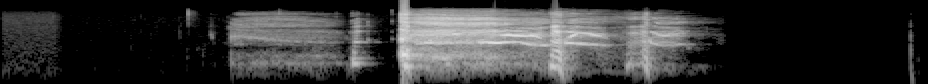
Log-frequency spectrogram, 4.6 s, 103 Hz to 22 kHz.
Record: {"cough_length": "4.6 s", "cough_amplitude": 26028, "cough_signal_mean_std_ratio": 0.4, "survey_phase": "beta (2021-08-13 to 2022-03-07)", "age": "45-64", "gender": "Female", "wearing_mask": "No", "symptom_cough_any": true, "symptom_new_continuous_cough": true, "symptom_runny_or_blocked_nose": true, "symptom_shortness_of_breath": true, "symptom_fatigue": true, "symptom_headache": true, "symptom_change_to_sense_of_smell_or_taste": true, "symptom_onset": "3 days", "smoker_status": "Never smoked", "respiratory_condition_asthma": true, "respiratory_condition_other": false, "recruitment_source": "Test and Trace", "submission_delay": "2 days", "covid_test_result": "Positive", "covid_test_method": "RT-qPCR", "covid_ct_value": 23.2, "covid_ct_gene": "ORF1ab gene"}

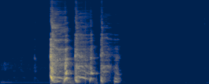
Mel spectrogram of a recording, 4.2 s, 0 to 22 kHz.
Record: {"cough_length": "4.2 s", "cough_amplitude": 32768, "cough_signal_mean_std_ratio": 0.27, "survey_phase": "beta (2021-08-13 to 2022-03-07)", "age": "65+", "gender": "Male", "wearing_mask": "No", "symptom_none": true, "smoker_status": "Never smoked", "respiratory_condition_asthma": false, "respiratory_condition_other": false, "recruitment_source": "REACT", "submission_delay": "1 day", "covid_test_result": "Negative", "covid_test_method": "RT-qPCR"}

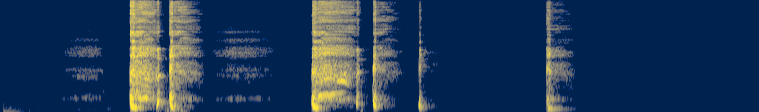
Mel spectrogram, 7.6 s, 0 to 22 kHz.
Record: {"cough_length": "7.6 s", "cough_amplitude": 32768, "cough_signal_mean_std_ratio": 0.28, "survey_phase": "beta (2021-08-13 to 2022-03-07)", "age": "65+", "gender": "Male", "wearing_mask": "No", "symptom_cough_any": true, "symptom_runny_or_blocked_nose": true, "symptom_onset": "3 days", "smoker_status": "Never smoked", "respiratory_condition_asthma": false, "respiratory_condition_other": false, "recruitment_source": "Test and Trace", "submission_delay": "2 days", "covid_test_result": "Positive", "covid_test_method": "RT-qPCR", "covid_ct_value": 16.2, "covid_ct_gene": "ORF1ab gene", "covid_ct_mean": 16.3, "covid_viral_load": "4400000 copies/ml", "covid_viral_load_category": "High viral load (>1M copies/ml)"}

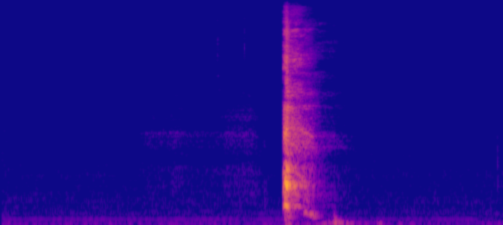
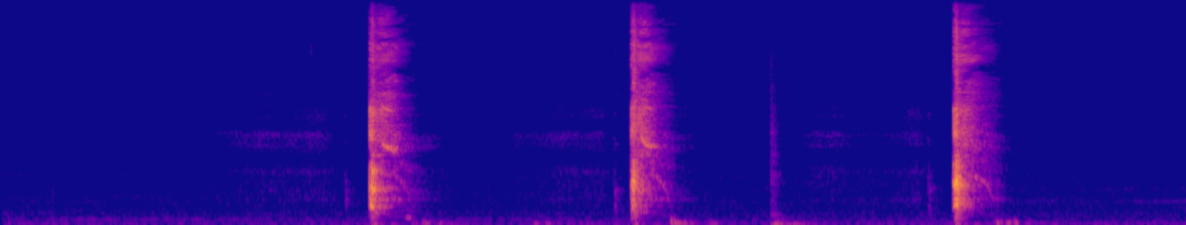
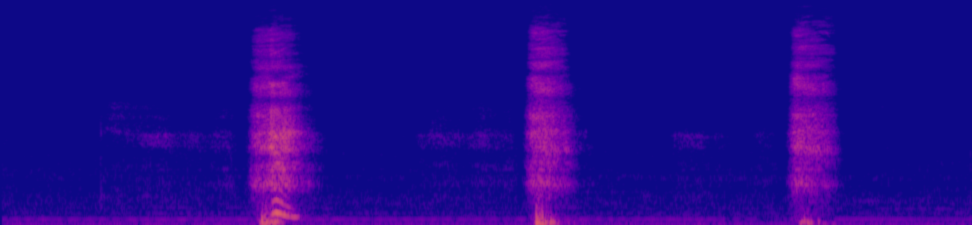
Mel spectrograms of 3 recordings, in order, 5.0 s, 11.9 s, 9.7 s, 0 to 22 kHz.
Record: {"cough_length": "5.0 s", "cough_amplitude": 32768, "cough_signal_mean_std_ratio": 0.13, "three_cough_length": "11.9 s", "three_cough_amplitude": 32768, "three_cough_signal_mean_std_ratio": 0.16, "exhalation_length": "9.7 s", "exhalation_amplitude": 3238, "exhalation_signal_mean_std_ratio": 0.32, "survey_phase": "beta (2021-08-13 to 2022-03-07)", "age": "45-64", "gender": "Female", "wearing_mask": "No", "symptom_fatigue": true, "symptom_other": true, "smoker_status": "Never smoked", "respiratory_condition_asthma": false, "respiratory_condition_other": false, "recruitment_source": "REACT", "submission_delay": "2 days", "covid_test_result": "Negative", "covid_test_method": "RT-qPCR"}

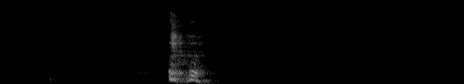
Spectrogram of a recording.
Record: {"cough_length": "4.6 s", "cough_amplitude": 2775, "cough_signal_mean_std_ratio": 0.21, "survey_phase": "beta (2021-08-13 to 2022-03-07)", "age": "65+", "gender": "Male", "wearing_mask": "No", "symptom_none": true, "smoker_status": "Never smoked", "respiratory_condition_asthma": false, "respiratory_condition_other": false, "recruitment_source": "REACT", "submission_delay": "3 days", "covid_test_result": "Negative", "covid_test_method": "RT-qPCR", "influenza_a_test_result": "Negative", "influenza_b_test_result": "Negative"}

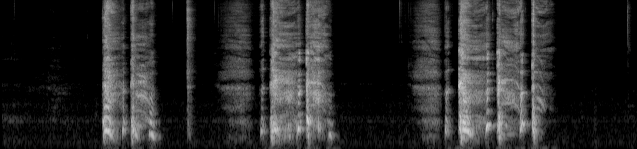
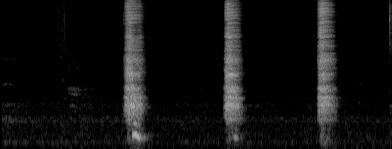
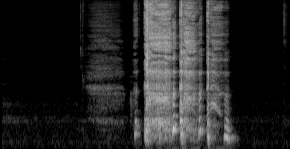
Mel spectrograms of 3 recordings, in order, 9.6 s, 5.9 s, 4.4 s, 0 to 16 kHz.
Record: {"three_cough_length": "9.6 s", "three_cough_amplitude": 21814, "three_cough_signal_mean_std_ratio": 0.35, "exhalation_length": "5.9 s", "exhalation_amplitude": 7308, "exhalation_signal_mean_std_ratio": 0.27, "cough_length": "4.4 s", "cough_amplitude": 22838, "cough_signal_mean_std_ratio": 0.37, "survey_phase": "beta (2021-08-13 to 2022-03-07)", "age": "65+", "gender": "Female", "wearing_mask": "No", "symptom_cough_any": true, "symptom_fatigue": true, "symptom_onset": "12 days", "smoker_status": "Never smoked", "respiratory_condition_asthma": false, "respiratory_condition_other": false, "recruitment_source": "REACT", "submission_delay": "1 day", "covid_test_result": "Negative", "covid_test_method": "RT-qPCR", "influenza_a_test_result": "Negative", "influenza_b_test_result": "Negative"}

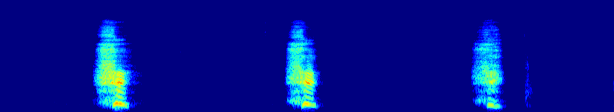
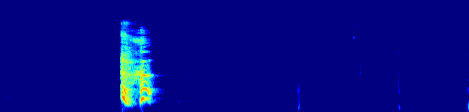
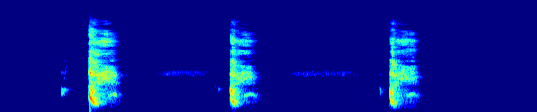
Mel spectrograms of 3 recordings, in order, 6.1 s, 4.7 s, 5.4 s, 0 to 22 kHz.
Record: {"exhalation_length": "6.1 s", "exhalation_amplitude": 20296, "exhalation_signal_mean_std_ratio": 0.24, "cough_length": "4.7 s", "cough_amplitude": 30621, "cough_signal_mean_std_ratio": 0.17, "three_cough_length": "5.4 s", "three_cough_amplitude": 32701, "three_cough_signal_mean_std_ratio": 0.22, "survey_phase": "beta (2021-08-13 to 2022-03-07)", "age": "45-64", "gender": "Female", "wearing_mask": "No", "symptom_none": true, "smoker_status": "Never smoked", "respiratory_condition_asthma": false, "respiratory_condition_other": false, "recruitment_source": "REACT", "submission_delay": "3 days", "covid_test_result": "Negative", "covid_test_method": "RT-qPCR", "influenza_a_test_result": "Negative", "influenza_b_test_result": "Negative"}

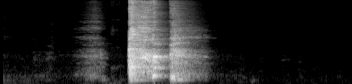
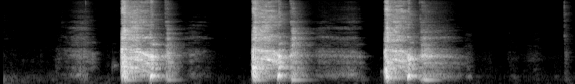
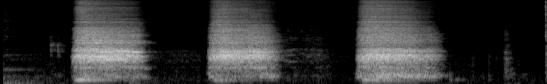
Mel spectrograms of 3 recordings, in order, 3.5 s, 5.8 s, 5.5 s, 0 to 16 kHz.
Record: {"cough_length": "3.5 s", "cough_amplitude": 32767, "cough_signal_mean_std_ratio": 0.28, "three_cough_length": "5.8 s", "three_cough_amplitude": 32768, "three_cough_signal_mean_std_ratio": 0.36, "exhalation_length": "5.5 s", "exhalation_amplitude": 6754, "exhalation_signal_mean_std_ratio": 0.52, "survey_phase": "alpha (2021-03-01 to 2021-08-12)", "age": "18-44", "gender": "Male", "wearing_mask": "No", "symptom_none": true, "smoker_status": "Never smoked", "respiratory_condition_asthma": false, "respiratory_condition_other": false, "recruitment_source": "REACT", "submission_delay": "2 days", "covid_test_result": "Negative", "covid_test_method": "RT-qPCR"}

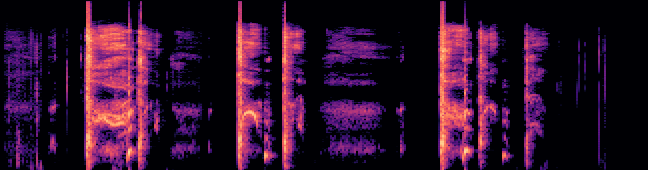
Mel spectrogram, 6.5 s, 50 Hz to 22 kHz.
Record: {"three_cough_length": "6.5 s", "three_cough_amplitude": 32768, "three_cough_signal_mean_std_ratio": 0.32, "survey_phase": "beta (2021-08-13 to 2022-03-07)", "age": "45-64", "gender": "Female", "wearing_mask": "No", "symptom_cough_any": true, "symptom_new_continuous_cough": true, "symptom_runny_or_blocked_nose": true, "symptom_change_to_sense_of_smell_or_taste": true, "symptom_loss_of_taste": true, "symptom_onset": "2 days", "smoker_status": "Never smoked", "respiratory_condition_asthma": true, "respiratory_condition_other": false, "recruitment_source": "Test and Trace", "submission_delay": "1 day", "covid_test_result": "Positive", "covid_test_method": "RT-qPCR", "covid_ct_value": 15.6, "covid_ct_gene": "ORF1ab gene", "covid_ct_mean": 16.0, "covid_viral_load": "5500000 copies/ml", "covid_viral_load_category": "High viral load (>1M copies/ml)"}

